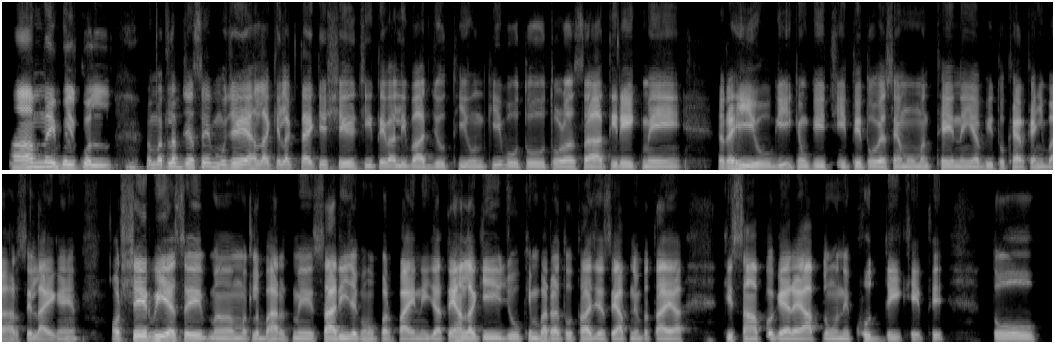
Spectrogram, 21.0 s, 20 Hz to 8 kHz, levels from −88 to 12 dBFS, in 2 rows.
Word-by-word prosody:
आम 185 +4 +6
नहीं, 215 -1 +4
बिल्कुल। 160 0 +2 0.6
मतलब 185 +2 0
जैसे 185 +2 -1
मुझे 180 0 +2
हालाँकि 155 0 0
लगता 145 +1 -2
है 155 - +2
कि 155 +1 -4
शेर 140 -2 -1
चीते 135 0 -4
वाली 135 -1 -1
बात 125 -2 0
जो 125 0 -5
थी 125 - -5
उनकी 120 +5 -6
वो 135 -3 -4
तो 130 -1 -2
थोड़ा-सा 125 -1 +1
अतिरेक 120 +1 +2
में 120 -2 0 0.4
रही 125 +2 +4
होगी 120 +5 -1
क्योंकि 130 -1 -3
चीते 120 +2 -3
तो 125 0 -5
वैसे 120 +1 -1
अमूमन 115 0 -4
थे 120 0 +2
नहीं, 120 0 -2
अभी 115 +1 -4
तो 115 0 -9
खैर 115 -1 0
कहीं 115 0 -2
बाहर 110 -1 -2
से 110 +2 -3
लाए 105 -1 +1
गए 110 0 -3
हैं। - - -5 0.3
और - - 0
शेर 180 -1 +6
भी 175 -1 +7
ऐसे 145 0 +4
अ, - - -3 0.4
मतलब 115 0 -3
भारत 115 -1 -1
में 125 -1 0
सारी 125 0 +4
जगहों 115 -1 -1
पर 115 0 -3
पाए 110 0 +4
नहीं 110 0 -5
जाते। 115 +5 +2
हालाँकि 130 -2 +4
जोखिम 120 +1 -3
भरा 125 -1 0
तो 120 - -2
था 125 - +3
जैसे 115 +2 0
आपने 115 0 -1
बताया 115 0 +3 0.4
कि 125 - 0
साँप 115 -2 -1
वग़ैरह 110 -1 +5
आप 110 - +1
लोगों 115 -1 -3
ने 115 0 -3
खुद 115 -4 -3
देखे 105 -1 -2
थे। - - -2 0.5
तो 125 -1 -1
125 Hz, 205 wpm, -23 LUFS, 115-140 Hz, 0.6 s, भी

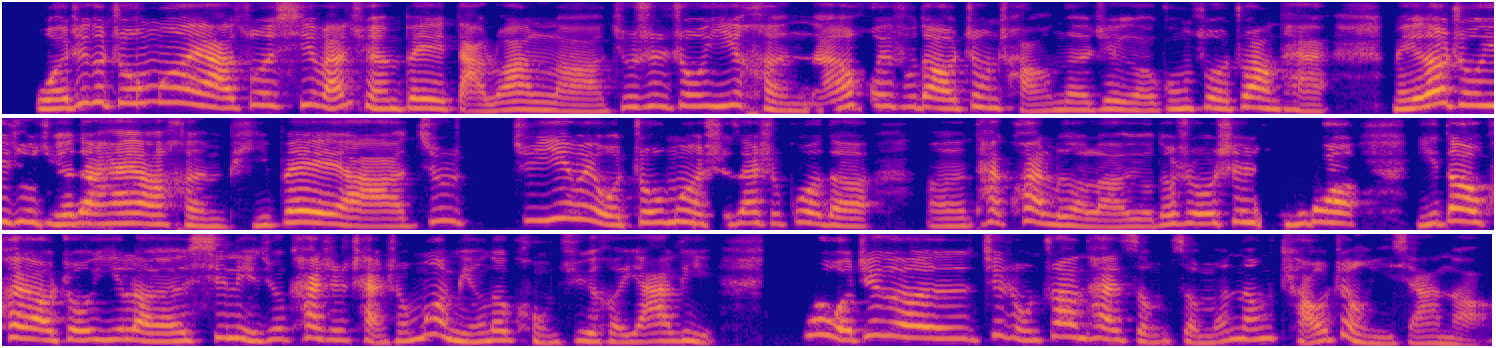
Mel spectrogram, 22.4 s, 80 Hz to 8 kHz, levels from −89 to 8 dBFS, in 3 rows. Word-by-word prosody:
我 235 +1 +1
这 375 - -1
个 400 - 0
周 375 0 -2
末 395 -1 -1
呀 285 -7 +8
作 320 +5 -2
息 320 +2 +1
完 250 0 +4
全 230 -10 0
被 240 -1 +2
打 215 - +1
乱 205 +4 0
了， 165 -3 -5
就 270 +9 -8
是 295 +2 -3
周 295 +2 -3
一 300 +2 0
很 215 -10 -2
难 250 +10 0
恢 305 -1 -5
复 275 -1 -8
到 245 -4 +4
正 260 +2 -3
常 190 -5 -7
的 200 -1 -4
这 215 +1 -3
个 190 -2 -6
工 225 +4 -3
作 245 0 -1
状 250 0 +3
态。 205 -7 -4 0.3
每 230 +3 +3
到 335 +3 +10
周 325 -2 -1
一 310 - +1
就 305 -1 -3
觉 245 -2 -1
得， 265 - +6
哎 260 +1 +4
呀， 255 -2 +5
很 205 -5 -4
疲 205 +4 -9
惫 280 0 +6
啊， 190 -2 +2
就 310 +13 -7
是 275 - -11 0.2
就 335 - -8
因 380 +3 -1
为 370 - 0
我 230 - +1
周 280 +6 -2
末 295 -2 0
实 230 -1 -7
在 275 +1 0
是 265 -2 -7
过 275 +2 -3
得， 200 -5 -2 0.3
呃， 195 0 -8
太 300 +9 -1
快 320 +3 +1
乐 220 -5 -3
了， 175 -1 -5
有 185 0 -8
的 240 +4 -4
时 270 - -6
候 260 0 +2
甚 290 +2 -1
至 280 - -6
一 230 - -6
到 280 -4 +3 0.3
一 240 +3 -5
到 315 0 +7
快 300 +1 +4
要 265 -3 +6
周 250 -1 0
一 255 0 -4
了， 220 -4 +1
心 300 +7 +1
里 260 -5 -1
就 265 +4 -8
开 300 +3 +4
始 250 -3 -6
产 235 - +1
生 225 +4 -6
莫 380 +8 -2
名 220 -3 -2
的 240 0 -1
恐 205 -5 -10
惧 215 +3 -6
和 205 -1 -6
压 205 +3 0
力。 220 -5 -6 0.4
那 385 +1 -2
我 260 - +4
这 370 +8 -2
个 300 -5 +2
这 365 +9 -5
种 255 -6 -6
状 330 +4 0
态 275 -3 +2
怎 215 -4 -3
怎 205 -3 -5
么 195 +6 -9
能 270 +1 -3
调 235 -5 -2
整 215 -5 -3
一 155 - -12
下 160 +1 -5
呢？ 155 -5 -9
250 Hz, 295 characters per minute, -22 LUFS, 215-290 Hz, 0.4 s, 到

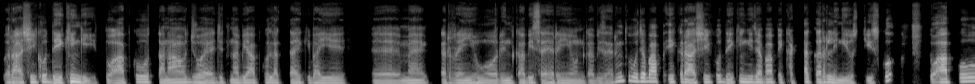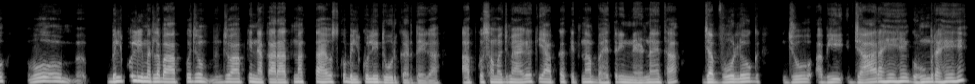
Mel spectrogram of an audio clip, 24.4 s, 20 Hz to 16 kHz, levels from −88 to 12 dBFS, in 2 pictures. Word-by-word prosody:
राशि 105 +4 +3
को 140 - +3
देखेंगी, 115 - +3
तो 110 - -5
आपको 105 +6 0
तनाव 110 +2 +1
जो 115 -1 -2
है 100 -2 0
जितना 105 +1 -4
भी 110 - -2
आपको 100 +3 -6
लगता 105 0 -4
है 100 0 -2
कि 105 +2 -11
भाई 100 0 -2
ये 105 0 -2 0.4
अ, 95 -1 -4
मैं 100 0 -1 0.2
कर 100 - -3
रही 100 +1 -1
हूँ 100 0 -2
और 95 +1 -4
इनका 100 0 -2
भी 105 +1 -2
सह 95 0 -2
रही 95 0 -4
हूँ, 95 - -3
उनका 95 0 -7
भी 95 - -9
सह 95 +1 -8
रही 145 +9 -3
हूँ। 175 - +2
तो 190 - -4
वो 165 - +4
जब 160 -1 +4
आप 150 0 +3
एक 135 -1 -1
राशि 120 +2 +2
को 130 +2 -4
देखेंगी, 125 +2 0
जब 120 -1 +1
आप 115 -2 -1
इकट्ठा 105 +4 -4
कर 115 +1 +1
लेंगी 105 -5 +2
उस 95 -5 -5
चीज़ 100 -2 -3
को, - - 0 0.5
तो - - -3
आपको 130 +5 +3 0.5
वो 160 +4 +2
ब 145 - -7 0.3
बिल्कुल 165 +6 +3
ही 180 - +7
मतलब 150 -2 +4
आपको 130 +3 +1
जो 155 +1 +2 0.2
जो 135 +2 0
आपकी 130 +3 +1
नकारात्मकता 125 +2 +2
है 125 - +4
उसको 135 +2 -2
बिल्कुल 125 +1 +2
ही 130 - +6
दूर 110 -2 +1
कर 95 -2 -4
देगा, 90 -1 -5 0.3
आपको 110 +5 -2
समझ 120 -2 0
में 125 -1 +1
आएगा 125 +5 +2
कि 145 -1 -5
आपका 120 +3 -3
कितना 125 +2 -3
बेहतरीन 120 +4 -1
निर्णय 110 +3 +1
था, 125 +4 0 0.3
जब 125 -3 +4
वो 125 +3 +4
लोग 145 +2 +2 0.4
जो 130 +2 +1 0.2
अभी 120 +2 -1 0.2
जा 115 +3 +2
रहे 145 +1 +4
हैं, 160 +2 +3
घूम 130 +2 +1
रहे 140 +2 +3
हैं, 190 +6 +2
120 Hz, 215 wpm, -23 LUFS, 100-135 Hz, 0.5 s, ही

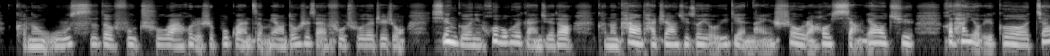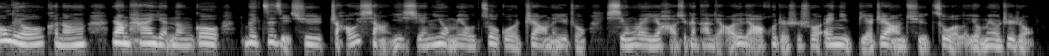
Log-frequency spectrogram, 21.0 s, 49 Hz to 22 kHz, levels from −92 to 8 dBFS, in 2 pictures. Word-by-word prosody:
可 - - -9
能 145 0 +1
无 155 +5 -3
私 185 -1 +2
的 175 -2 -1
付 170 +2 -5
出 170 - -5
啊， 155 -3 +3
或 185 - -4
者 - - -5
是 170 - -4
不 185 +4 -5
管 - - 0
怎 - - -2
么 170 - -6
样， 155 -2 -2
都 170 +2 -4
是 190 0 -1
在 195 - -2
付 165 - -6
出 165 - -7
的 160 0 -3
这 170 +2 -3
种 - - -4 0.2
性 250 -4 +8
格， 170 -4 -1
你 160 - -3
会 255 +10 0
不 210 - +1
会 220 -1 0
感 - - -3
觉 155 +1 -4
到 165 0 +4 0.2
可 - - -12
能 155 0 +1
看 225 - +6
到 - - +6
她 185 -1 0
这 190 - -4
样 180 0 +3
去 185 - -3
做 185 +1 -1
有 175 0 -4
一 180 - -3
点 80 - -3
难 80 +2 -5
受， 190 -3 +1
然 - - +1
后 195 -1 +1
想 250 +7 +7
要 215 -5 +4
去 195 -1 0 0.3
和 235 -1 +5
她 250 - +4
有 245 - +2
一 - - -2
个 185 -4 0
交 245 - +3
流， 190 -6 +3
可 190 - -7
能 170 +3 +1 0.2
让 215 -2 +7
她 205 +1 +2
也 180 -4 +2
能 160 -1 -4
够 195 -4 +1 0.2
为 215 -1 0
自 230 +3 0
己 - - -1
去 180 -3 -3
着 - - -2
想 255 - -1
一 155 +3 -6
些。 155 +1 -1
你 175 +4 -2
有 195 -2 +1
没 165 - -5
有 150 -3 -6
做 195 +3 -3
过 155 -3 -5
这 185 - -6
样 - - -3
的 - - -7
一 160 - -5
种 120 +1 -10 0.2
行 155 -1 +5
为 160 -2 -3
也 145 +2 -1
好， - - -4
去 - - -6
跟 165 -1 -6
她 155 - -5
聊 155 +4 -4
一 200 - 0
聊， 190 - +1
或 190 - -8
者 - - -7
是 - - -9
说， 155 0 -5
哎， 175 - -2
你 175 -4 +1
别 - - -5
这 - - -2
样 - - +3
去 - - -6
做 - - -2
了， - - -9
有 - - -4
没 155 - -2
有 150 - -2
这 160 +4 -2
种？ 135 -2 -6
175 Hz, 320 characters per minute, -22 LUFS, 160-195 Hz, 0.3 s, 性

